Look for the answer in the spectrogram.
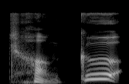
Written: chang4 ge1

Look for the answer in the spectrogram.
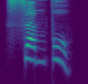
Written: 散布

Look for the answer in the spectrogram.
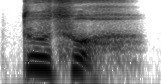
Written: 督促

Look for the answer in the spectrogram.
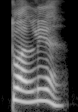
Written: duan4 lian4

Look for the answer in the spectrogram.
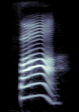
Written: fa1

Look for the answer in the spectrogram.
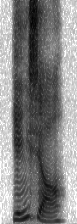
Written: ying3 xiang3

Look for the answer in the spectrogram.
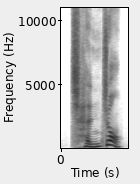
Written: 沉重

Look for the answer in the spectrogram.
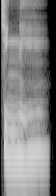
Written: jing1 li4

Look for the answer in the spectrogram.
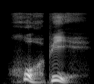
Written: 货币

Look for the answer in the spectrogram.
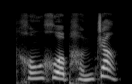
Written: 通货膨胀

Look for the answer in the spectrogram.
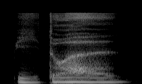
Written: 弊端

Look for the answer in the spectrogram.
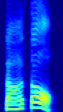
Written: da2 dao4

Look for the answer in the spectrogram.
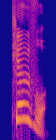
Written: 天赋

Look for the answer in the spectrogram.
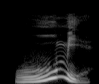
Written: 污蔑

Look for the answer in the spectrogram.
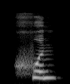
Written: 荤

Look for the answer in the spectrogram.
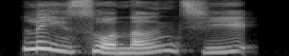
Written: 力所能及

